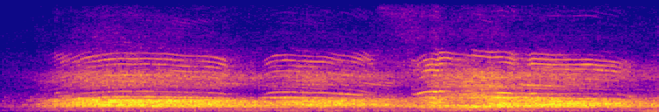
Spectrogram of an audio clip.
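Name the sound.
congregation loudly reciting salawat in unison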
